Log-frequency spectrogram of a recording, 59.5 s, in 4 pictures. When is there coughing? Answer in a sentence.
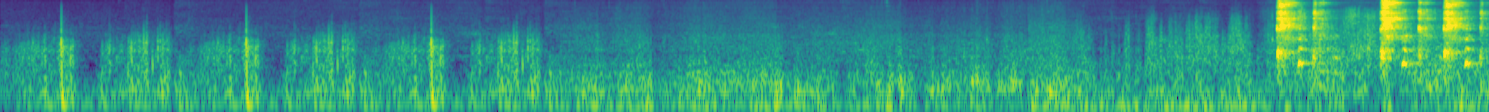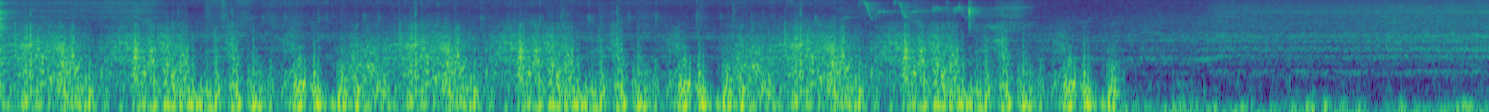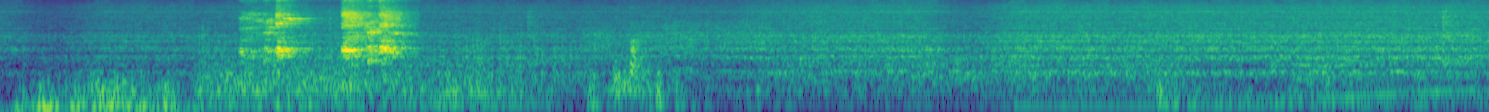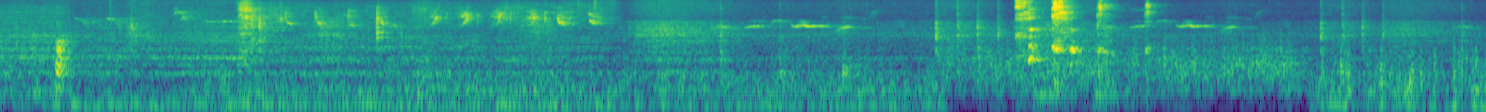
The coughing can be heard from 12.8 to 14.9 s, from 32.1 to 34.0 s and from 54.8 to 56.2 s.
